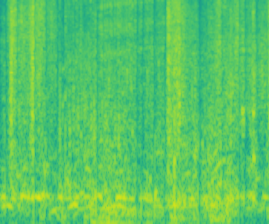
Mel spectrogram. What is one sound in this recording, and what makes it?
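An electric zap crackles.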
